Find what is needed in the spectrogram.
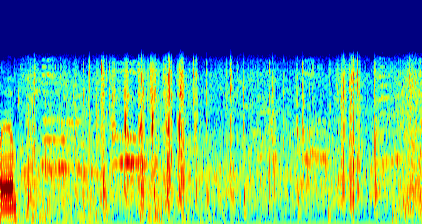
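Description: Irregular clicks and rustling as an Irwin Quick-Grip one-handed bar clamp is squeezed down onto a joint wrapped in wax paper.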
